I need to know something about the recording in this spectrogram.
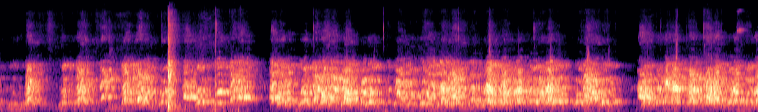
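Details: A pack of stray dogs barking at night in the streets of Sarajevo, an archival recording: a dense, continuous chorus of overlapping barks from several dogs, with brief lulls near four and ten seconds.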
